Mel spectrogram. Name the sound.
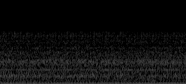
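car engine idling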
